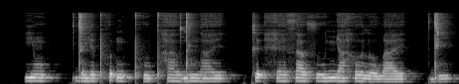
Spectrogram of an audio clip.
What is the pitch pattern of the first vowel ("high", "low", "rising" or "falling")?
falling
